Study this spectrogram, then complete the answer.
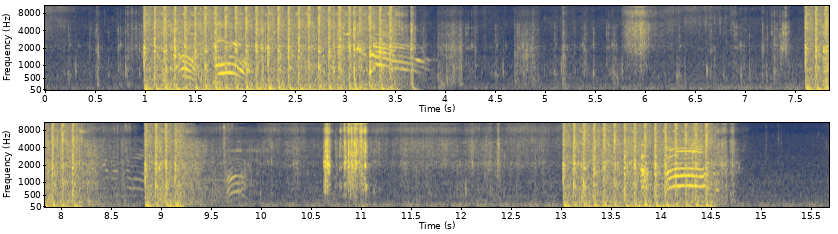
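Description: An automatic rifle fires in rapid bursts, close by.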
